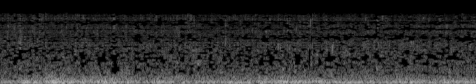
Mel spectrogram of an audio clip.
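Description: Rain falling on a flooded street, a steady hiss over a continuous low rumble.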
